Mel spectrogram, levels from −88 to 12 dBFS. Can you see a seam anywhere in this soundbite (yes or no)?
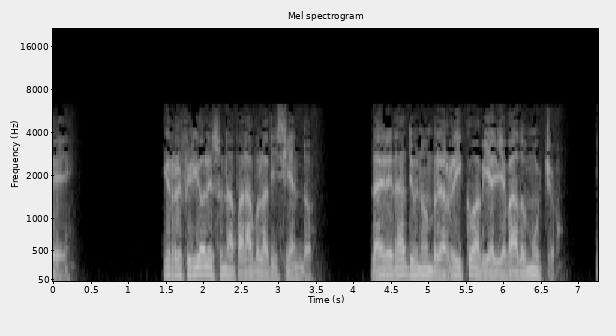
no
